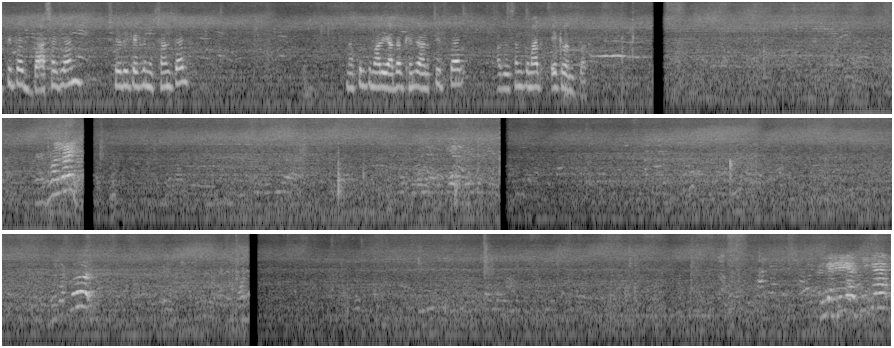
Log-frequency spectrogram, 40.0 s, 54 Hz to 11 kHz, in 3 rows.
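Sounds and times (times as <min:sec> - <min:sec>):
steady outdoor hiss: 0:00.0 - 0:40.0.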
